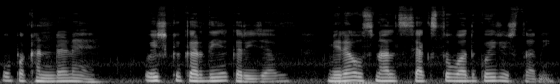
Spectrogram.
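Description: A woman's voice: low-pitched, fairly even intonation, normal speed, darkish tone, natural voice. A woman reading the lines of a scornful, boastful young man in a story, dismissive and sneering.

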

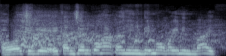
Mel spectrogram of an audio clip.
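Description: Dry, teasing man with a high voice, roasting his co-host over noisy stream audio. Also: little pitch movement, fast talker. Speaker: live streamer. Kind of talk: casual live-stream banter.

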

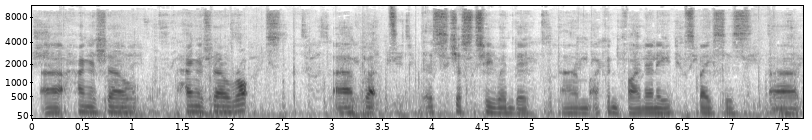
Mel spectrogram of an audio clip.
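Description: A man in his forties chatting to a close-held phone camera from inside a small tent on open moorland, rambling and upbeat with lots of ums. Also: mid-range voice. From England. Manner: rambling, filler-heavy, upbeat. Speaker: wild camping vlogger. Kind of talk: casual vlog talk to camera.

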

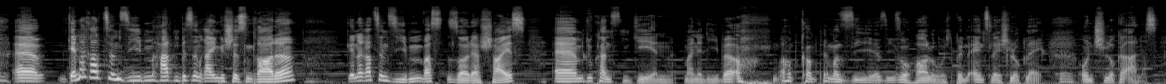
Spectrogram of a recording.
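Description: A young gaming YouTuber gives loose, jokey let's-play commentary, his pitch leaping all over the place. Excitable, he yelps and swears whenever something startles him, while faint game music plays underneath.

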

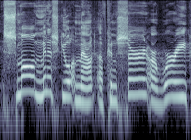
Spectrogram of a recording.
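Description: A man's voice: sits high, expressive, a little slow, pushed and bright. A male pastor preaching a sermon in a church, talking conversationally and asking the congregation to raise hands. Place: church sanctuary. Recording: long church hall reverb.

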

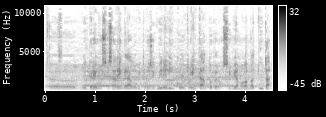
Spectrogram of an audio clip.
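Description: A man's voice: on the low side, little pitch movement, a little fast, over a noisy crowd. Male football commentator over stadium noise. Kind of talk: live TV football match commentary. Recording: live broadcast over loud stadium noise. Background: outdoor stadium ambience.

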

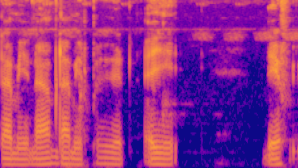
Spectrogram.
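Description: A man's voice: low-pitched, extremely slow, dry recording. A man from Northeastern Thailand hosting a gaming channel, talking through game stats in a casual, thinking-aloud tutorial voice-over. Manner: relaxed, explanatory, thinking aloud with hums.

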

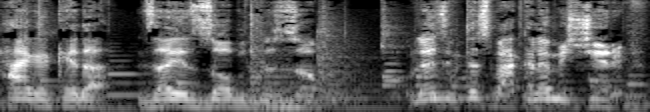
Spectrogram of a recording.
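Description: A man's voice: a little high, steady tone, fast talker, music in the background, close to an everyday voice. A man voicing a bossy, pompous male sheriff with an Egyptian Arabic accent, giving orders impatiently.

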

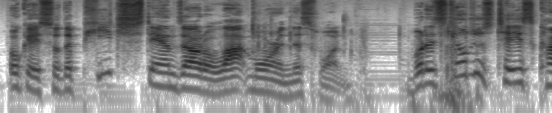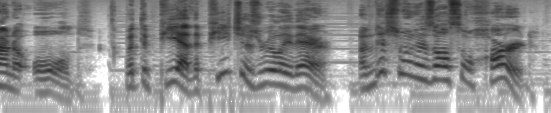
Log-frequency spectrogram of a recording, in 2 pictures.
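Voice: mid-range voice, wildly swooping pitch, normal speed, fairly bright tone, soft background music. A young adult vlogger chatting casually through a taste test, talking with candy in the mouth, rambling with lots of fillers.

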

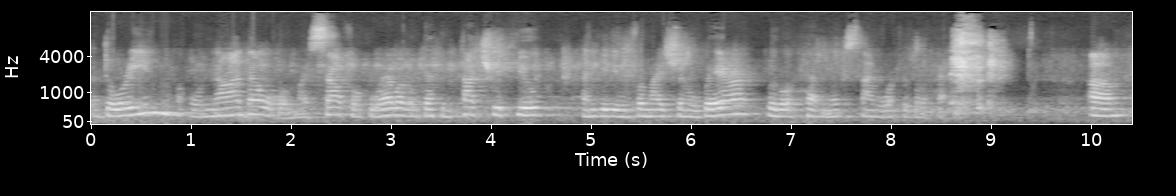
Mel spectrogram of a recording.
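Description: Slow-talking older woman in an echoey hall. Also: medium pitch, distant mic, background noise. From Serbia. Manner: slow, earnest, with frequent pauses. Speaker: cooking demonstrator. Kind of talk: informal talk to a class. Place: large plain hall with kitchen tables.

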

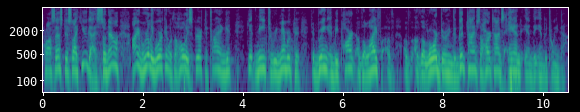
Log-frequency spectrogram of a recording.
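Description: A man's voice: high voice, quick pace, few pauses, warm tone, breathy edge. A man teaching a class, repeating phrases for emphasis, asking students questions and dropping to a near whisper on key points. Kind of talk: classroom lecture with faith-based teaching.

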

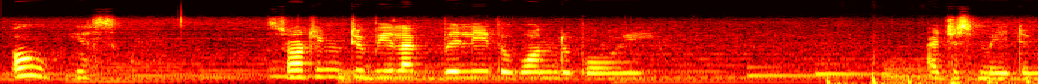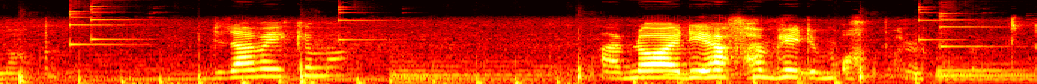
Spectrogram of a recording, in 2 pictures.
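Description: A woman giving chatty, excitable commentary while playing a computer game, often apologizing to her viewers. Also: sits high, moderate pace, pauses often, highs cut off. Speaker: gaming video host. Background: game music.

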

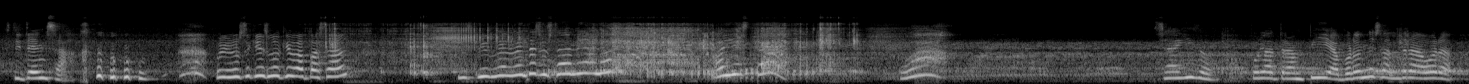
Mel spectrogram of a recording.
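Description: A woman with a Spain Spanish accent, reacting nervously and excitedly while playing a VR experience, with gasps and shrieks. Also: extremely high pitch, takes it slowly, long pauses, background noise. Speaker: VR game reviewer.

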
